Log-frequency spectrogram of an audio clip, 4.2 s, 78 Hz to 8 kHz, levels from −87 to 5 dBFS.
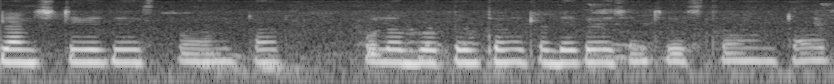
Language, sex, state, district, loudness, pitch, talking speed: Telugu, male, Andhra Pradesh, Guntur, -16 LUFS, 260 Hz, 130 wpm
